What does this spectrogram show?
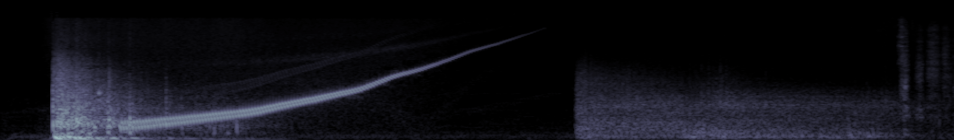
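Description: A loud, gunshot-like blast, a shot fired at the largest poplar tree, opens into a long whistle that climbs in pitch and fades away; after a short silence, a rough rushing, crackling noise follows to the end.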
